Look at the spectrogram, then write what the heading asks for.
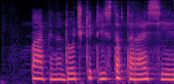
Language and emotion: Russian, neutral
